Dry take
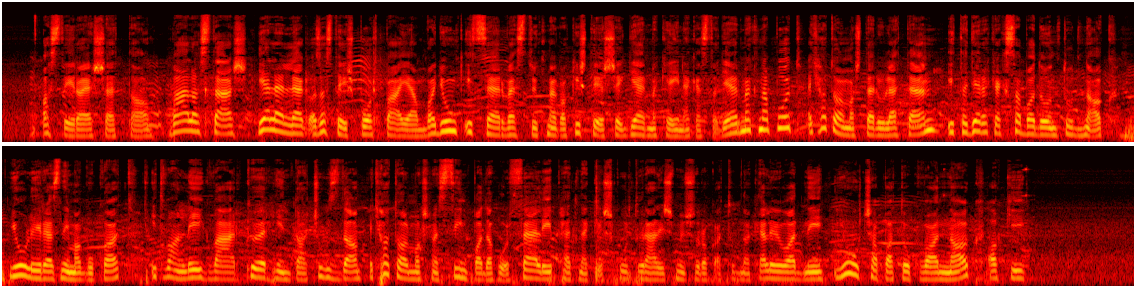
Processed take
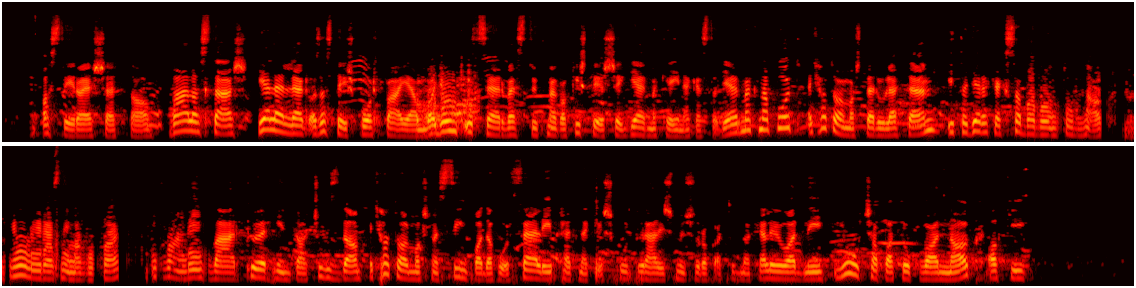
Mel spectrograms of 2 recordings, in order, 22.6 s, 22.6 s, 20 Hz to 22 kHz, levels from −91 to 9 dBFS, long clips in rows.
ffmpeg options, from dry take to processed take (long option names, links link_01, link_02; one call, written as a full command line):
ffmpeg -i in.wav -filter_complex "[0:a]asettb=1/sr,asplit=3[link_01][link_02][link_03];[link_01]atrim=end=1.254[link_04];[link_02]atrim=start=1.25:end=3.56,asetpts=PTS-STARTPTS,afade=type=in:duration=0.004:curve=qsin,afade=type=out:start_time=2.306:duration=0.004:curve=qsin,agate=range=-33dB:threshold=-40dB:ratio=3:release=100:detection=peak[link_05];[link_03]atrim=start=3.556[link_06];[link_04][link_05]acrossfade=duration=0.004:curve1=hsin:curve2=qsin[link_07];[link_07][link_06]acrossfade=duration=0.004:curve1=qsin:curve2=hsin,asettb=1/sr,asplit=3[link_08][link_09][link_10];[link_08]atrim=end=4.144[link_11];[link_09]atrim=start=4.14:end=4.77,asetpts=PTS-STARTPTS,afade=type=in:duration=0.004:curve=qsin,afade=type=out:start_time=0.626:duration=0.004:curve=qsin,asplit=2[link_12][link_13];[link_13]highpass=frequency=720:poles=1,volume=28dB,asoftclip=type=tanh:threshold=-17dB[link_14];[link_12][link_14]amix=inputs=2:normalize=0,lowpass=frequency=1200:poles=1,volume=-6dB[link_15];[link_10]atrim=start=4.766[link_16];[link_11][link_15]acrossfade=duration=0.004:curve1=hsin:curve2=qsin[link_17];[link_17][link_16]acrossfade=duration=0.004:curve1=qsin:curve2=hsin,asplit=3[link_18][link_19][link_20];[link_18]afade=type=out:start_time=10.22:duration=0.02[link_21];[link_19]acrusher=bits=4:dc=4:mix=0:aa=0.000001,afade=type=in:start_time=10.22:duration=0.02,afade=type=out:start_time=13.39:duration=0.02[link_22];[link_20]afade=type=in:start_time=13.39:duration=0.02[link_23];[link_21][link_22][link_23]amix=inputs=3:normalize=0,afftdn=noise_reduction=35:noise_floor=-41,highpass=510,highshelf=frequency=4700:gain=-10.5" out.wav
